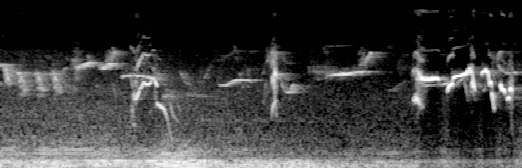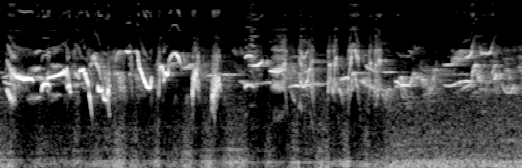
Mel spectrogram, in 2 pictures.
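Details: Oriental magpie-robin lure song to stimulate birds: scattered whistles over low noise, then a loud dense run of rapid chirping and twittering phrases.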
